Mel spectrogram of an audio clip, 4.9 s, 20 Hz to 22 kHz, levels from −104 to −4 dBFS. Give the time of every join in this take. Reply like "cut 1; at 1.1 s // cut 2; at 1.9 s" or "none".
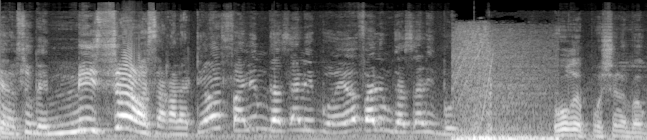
cut 1; at 3.5 s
